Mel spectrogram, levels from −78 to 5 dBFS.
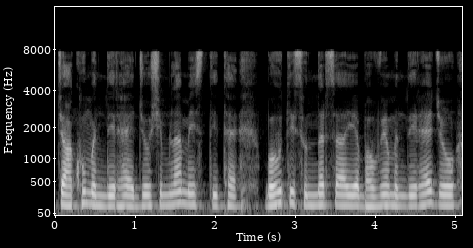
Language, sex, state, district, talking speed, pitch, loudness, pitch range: Hindi, male, Himachal Pradesh, Shimla, 200 wpm, 140 Hz, -17 LUFS, 140-150 Hz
